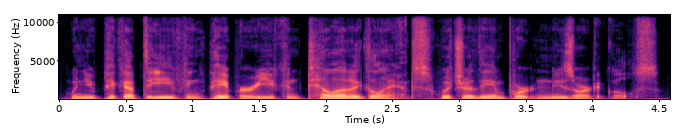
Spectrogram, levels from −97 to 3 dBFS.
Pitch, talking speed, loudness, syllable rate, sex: 95 Hz, 250 wpm, -19 LUFS, 6.5 syllables/s, male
